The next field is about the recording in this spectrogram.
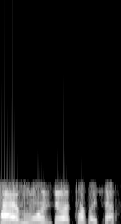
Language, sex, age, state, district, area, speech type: Sindhi, female, 18-30, Madhya Pradesh, Katni, rural, conversation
